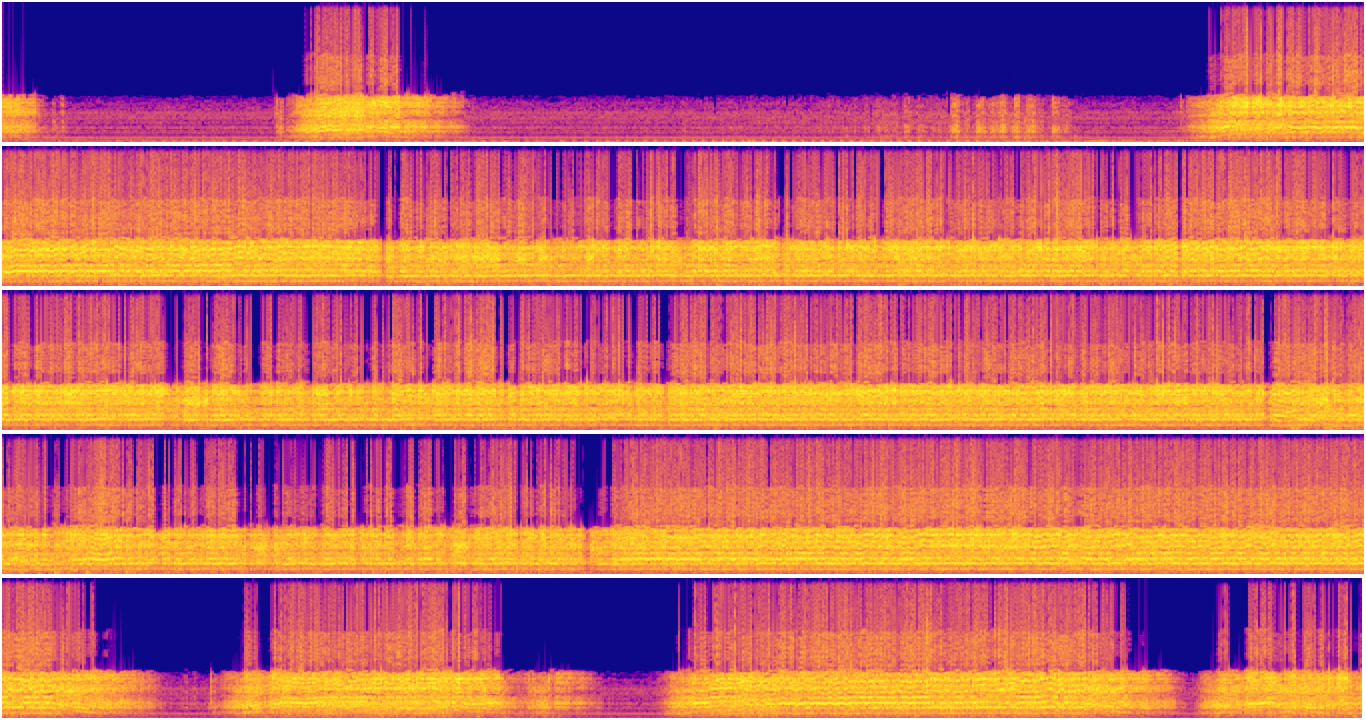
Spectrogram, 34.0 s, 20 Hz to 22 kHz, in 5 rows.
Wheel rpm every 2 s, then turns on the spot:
30, 20, 10, 150, 220, 230, 230, 230, 230, 230, 220, 240, 220, 180, 110, 100, 160.
4-6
